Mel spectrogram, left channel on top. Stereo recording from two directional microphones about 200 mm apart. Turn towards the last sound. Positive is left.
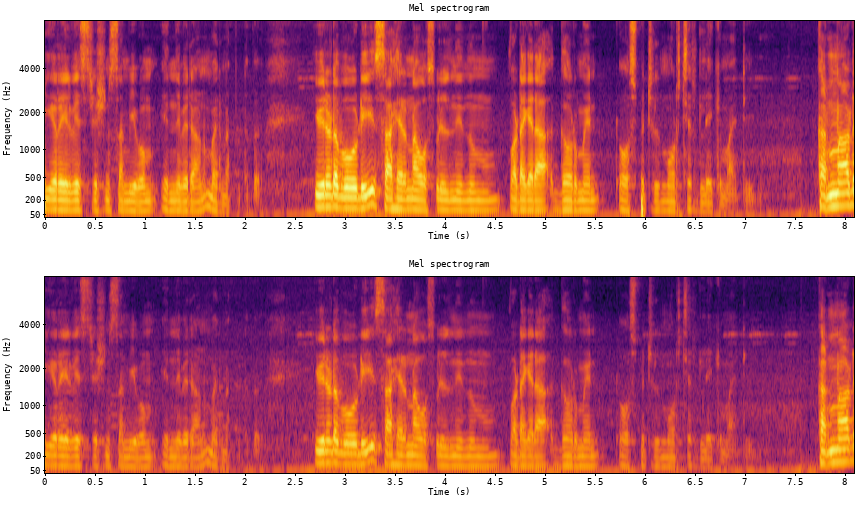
turn(degrees=30)  # may be behind; listen again after turning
